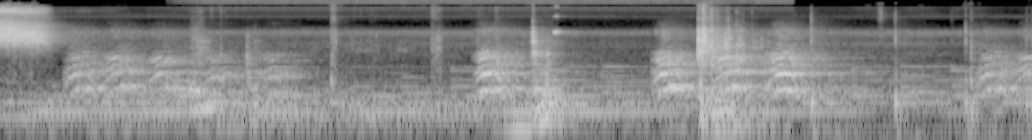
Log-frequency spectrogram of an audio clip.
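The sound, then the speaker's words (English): A dog barks and yips in several insistent bursts spread over a few seconds, with whiny, whimpering tones between them and no one speaking. “They left their new doggy home alone.”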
